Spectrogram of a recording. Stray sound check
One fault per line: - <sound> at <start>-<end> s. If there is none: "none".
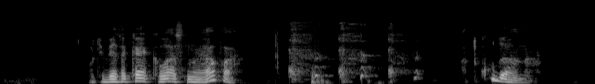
- cough at 2.7-4.3 s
